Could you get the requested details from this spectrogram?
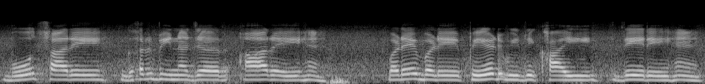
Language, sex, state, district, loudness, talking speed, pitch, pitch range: Hindi, female, Haryana, Charkhi Dadri, -15 LUFS, 135 wpm, 215 Hz, 205-220 Hz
